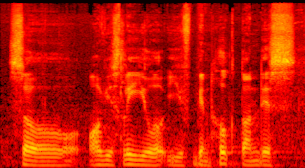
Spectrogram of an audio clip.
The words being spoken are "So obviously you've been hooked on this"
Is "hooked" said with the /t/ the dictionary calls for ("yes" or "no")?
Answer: yes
